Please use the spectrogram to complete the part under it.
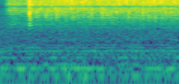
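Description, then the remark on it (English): A bathroom faucet runs steadily into a sink, a constant rushing hiss of water with no pauses or voices. “I turn on the light, run the faucet, and look at myself in the mirror, slack-jawed and exhausted.”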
